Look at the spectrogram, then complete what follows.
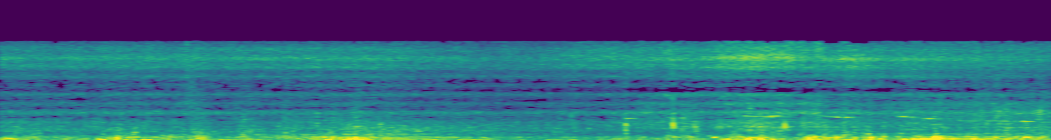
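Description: Water lapping and splashing against the hull of a small wooden outrigger boat, a steady rough hiss with a few small knocks and splashes, the sharpest near the end.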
